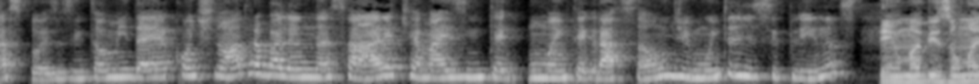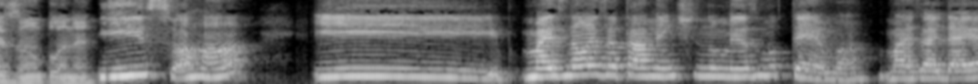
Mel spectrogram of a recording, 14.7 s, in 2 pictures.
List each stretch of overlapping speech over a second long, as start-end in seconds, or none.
none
